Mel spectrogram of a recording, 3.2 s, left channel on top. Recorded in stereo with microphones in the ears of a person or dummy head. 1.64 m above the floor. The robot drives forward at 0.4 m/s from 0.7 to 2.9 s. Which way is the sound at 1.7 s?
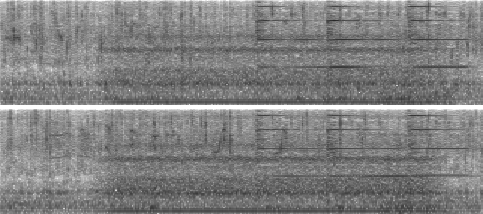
30° right (ahead or behind).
